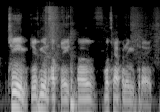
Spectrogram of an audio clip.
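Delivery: low, electronically disguised voice-box voice. Retelling what he'd say to the team through a voice box: disguised voice-box voice. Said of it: "he would talk into a voice box and he would sound like this".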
